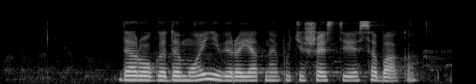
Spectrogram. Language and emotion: Russian, neutral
